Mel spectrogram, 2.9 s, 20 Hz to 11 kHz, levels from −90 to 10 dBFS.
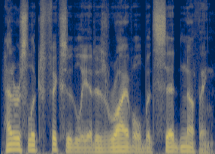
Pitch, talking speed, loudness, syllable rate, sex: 90 Hz, 190 wpm, -16 LUFS, 5.9 syllables/s, male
